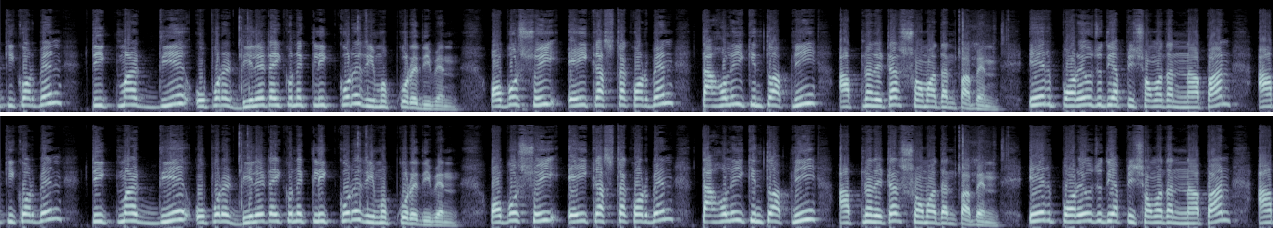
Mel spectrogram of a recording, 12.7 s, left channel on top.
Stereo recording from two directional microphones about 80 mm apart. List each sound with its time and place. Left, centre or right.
0.0 s speech: right
2.4 s speech: right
